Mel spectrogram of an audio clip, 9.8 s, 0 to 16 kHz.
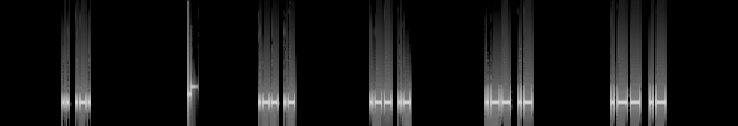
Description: Morse code, heard as a keyed tone, about 38 wpm, 700 Hz. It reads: IR WA WA WA WA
